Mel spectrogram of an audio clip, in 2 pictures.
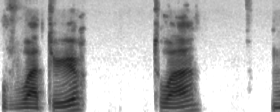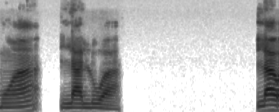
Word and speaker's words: voiture: La O y la I se pronuncia UA, una U y una A. UA, UA. Entonces digo voiture, toi, moi, la loi.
